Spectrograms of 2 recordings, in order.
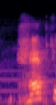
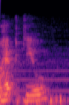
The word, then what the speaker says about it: réptil: Você pode falar acrobata ou acróbata, crisântemo ou crisantemo, oceania ou oceânia, réptil ou reptil, projetil ou projétil. Então essas duas variantes, nessas palavrinhas aí, e mais algumas, tá?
